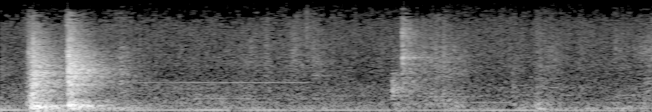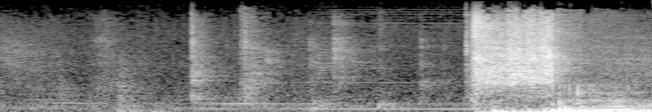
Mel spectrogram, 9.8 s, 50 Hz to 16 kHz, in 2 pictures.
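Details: VW Golf GTI after fitting hybrid IS38 turbo and full exhaust, oil primed: workshop clatter then engine fires and runs with smooth steady roar; clean start, no oil or coolant leaks seen.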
